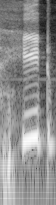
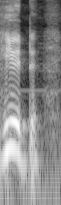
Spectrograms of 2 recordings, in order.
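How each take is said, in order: First: The vowel is drawn out long. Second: The vowel is said quick and short. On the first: The speaker calls it wrong. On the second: The speaker calls it right.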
